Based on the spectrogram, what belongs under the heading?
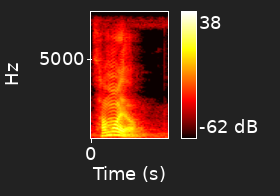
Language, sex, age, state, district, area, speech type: Odia, male, 45-60, Odisha, Ganjam, urban, read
